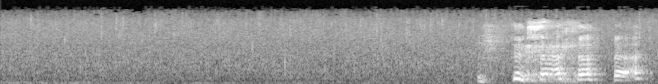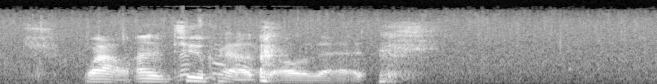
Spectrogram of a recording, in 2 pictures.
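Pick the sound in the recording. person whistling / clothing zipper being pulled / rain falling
rain falling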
